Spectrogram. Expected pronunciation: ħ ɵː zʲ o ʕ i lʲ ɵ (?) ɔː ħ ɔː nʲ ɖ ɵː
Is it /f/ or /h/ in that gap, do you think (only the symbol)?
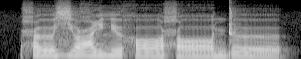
h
